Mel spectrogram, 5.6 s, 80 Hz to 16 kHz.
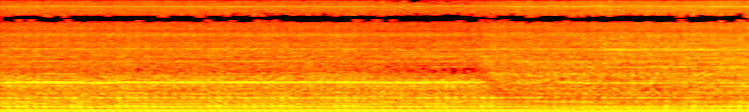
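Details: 1984 Camaro Z28, supercharged 355 small-block with Corvette cam, sat over a year: deep, lumpy idle at about two pulses a second that never fully settles, with smoke from oil runoff after the oil change. Rough idle.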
